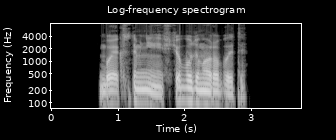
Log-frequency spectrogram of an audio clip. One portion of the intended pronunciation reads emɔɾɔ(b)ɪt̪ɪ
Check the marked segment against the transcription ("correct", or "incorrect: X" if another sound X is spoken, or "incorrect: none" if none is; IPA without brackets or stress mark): correct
